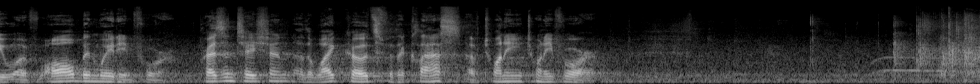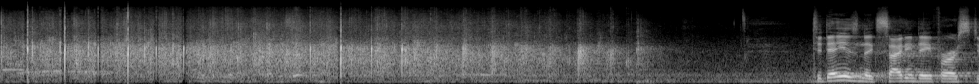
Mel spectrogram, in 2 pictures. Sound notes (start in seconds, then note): 10.2 applause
